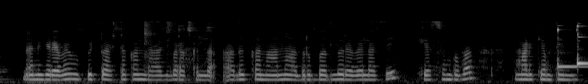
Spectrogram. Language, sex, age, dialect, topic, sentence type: Kannada, female, 56-60, Central, agriculture, statement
